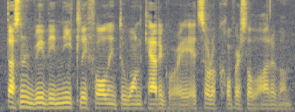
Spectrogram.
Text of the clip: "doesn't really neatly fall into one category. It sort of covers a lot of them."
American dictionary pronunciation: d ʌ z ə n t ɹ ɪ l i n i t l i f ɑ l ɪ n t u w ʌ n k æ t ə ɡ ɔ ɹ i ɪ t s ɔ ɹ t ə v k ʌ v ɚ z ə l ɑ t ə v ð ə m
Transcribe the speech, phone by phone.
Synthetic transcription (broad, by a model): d ʌ z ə n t ɹ ɪ l i n i t l i f ɑ l ɪ n t u w ʌ n k æ t ə ɡ ɔ ɹ i ɪ t s ɔ ɹ t ə v k ʌ v ɚ z ə l ɑ t ə v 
